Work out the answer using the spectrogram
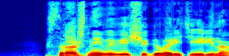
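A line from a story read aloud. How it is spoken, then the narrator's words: Sighing. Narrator (Russian): вздохнула Мария Федоровна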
